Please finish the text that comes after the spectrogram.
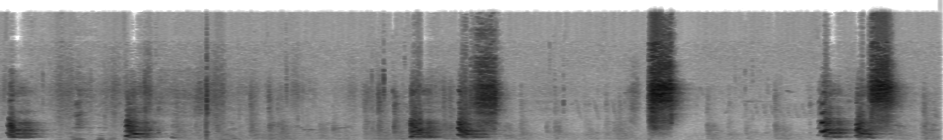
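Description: A cockapoo barks in sharp, repeated bursts of one or two barks at a time, close and loud, with some hiss and whimpering between them and people talking in the background.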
